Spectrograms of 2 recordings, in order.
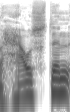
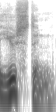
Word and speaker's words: Houston: Around the, and it's really Houston, but we call it Houston in New York, but it's pronounced Houston.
